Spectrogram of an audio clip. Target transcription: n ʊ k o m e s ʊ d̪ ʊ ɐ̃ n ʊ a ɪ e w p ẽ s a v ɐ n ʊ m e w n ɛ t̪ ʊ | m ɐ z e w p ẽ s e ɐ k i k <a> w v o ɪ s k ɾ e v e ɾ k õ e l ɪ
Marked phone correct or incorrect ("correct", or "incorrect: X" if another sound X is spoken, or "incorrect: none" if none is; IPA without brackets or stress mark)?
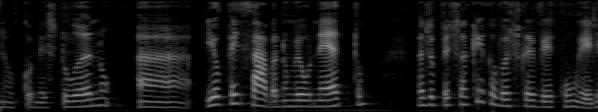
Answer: incorrect: e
